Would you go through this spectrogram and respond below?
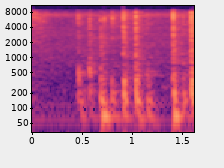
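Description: Keys tapped on a computer keyboard while data is entered into a web form, a quiet lead-in followed by about ten distinct close keystrokes in uneven bursts, with no talking.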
